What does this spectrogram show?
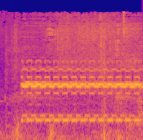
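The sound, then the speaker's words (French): A telephone rings with a steady, shrill electronic tone that starts abruptly and holds unbroken to the end, fairly loud, with no voices over it. “Je je voudrais surtout pas être dérangé, là. Est-ce que. Oh c'est fou ce téléphone.”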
